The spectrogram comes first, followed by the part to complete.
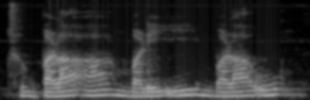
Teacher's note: वे स्वर जिनके उच्चारण में दो मात्राओं का बोध होता है दीर्घ स्वर कहलाते हैं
